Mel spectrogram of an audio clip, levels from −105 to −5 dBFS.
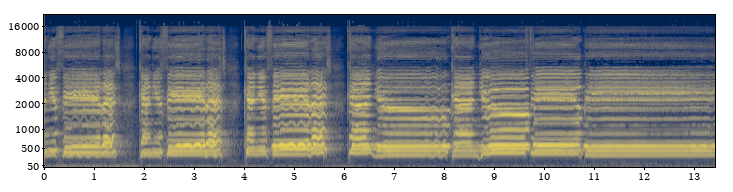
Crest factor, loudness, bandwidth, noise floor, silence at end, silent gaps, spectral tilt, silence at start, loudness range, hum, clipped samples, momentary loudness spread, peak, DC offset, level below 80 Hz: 16 dB; -18 LUFS; 15.5 kHz; -44 dBFS; 0 s; none; -0.5 dB/octave; 0 s; 3 LU; none; under 0.1%; 9 LU; -4 dBFS; under 0.1%; -62 dBFS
